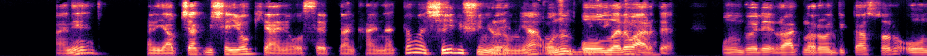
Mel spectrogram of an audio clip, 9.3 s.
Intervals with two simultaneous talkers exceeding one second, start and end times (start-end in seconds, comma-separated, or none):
4.9-6.6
